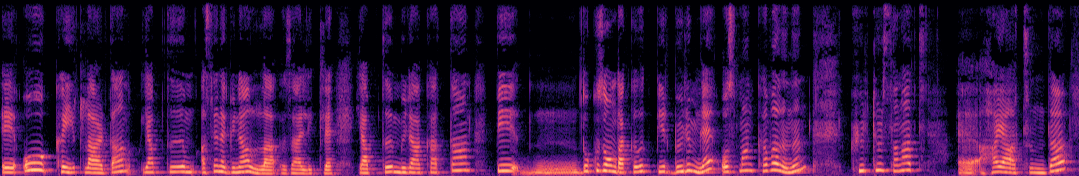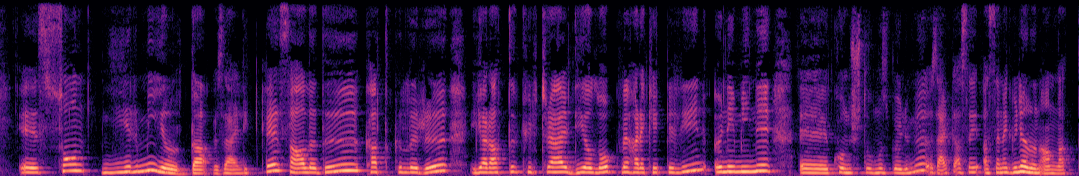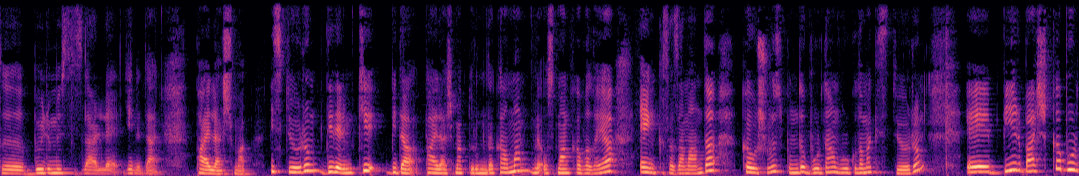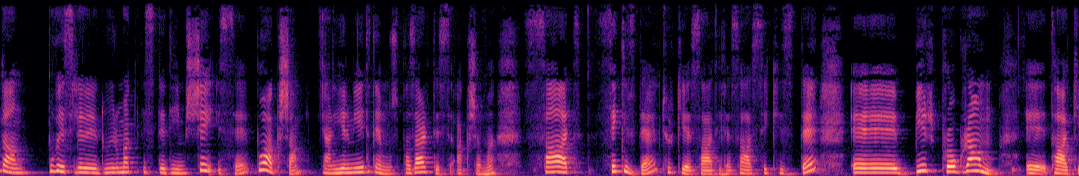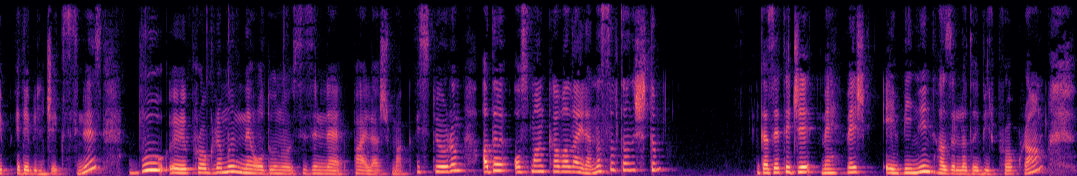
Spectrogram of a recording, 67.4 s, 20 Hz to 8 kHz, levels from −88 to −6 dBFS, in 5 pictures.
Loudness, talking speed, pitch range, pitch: -25 LUFS, 95 wpm, 175-240 Hz, 205 Hz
